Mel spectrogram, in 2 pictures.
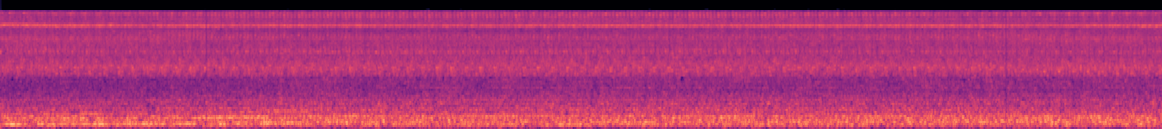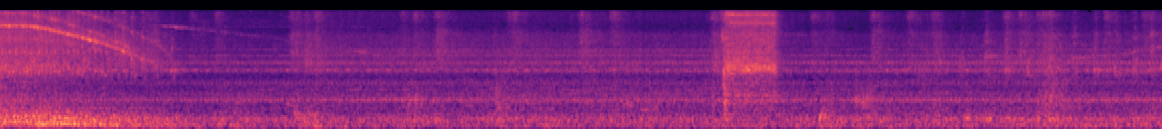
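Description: Paper towel rewinding machine running at speed with a steady high whine, which glides down about halfway through as the machine winds down at the end of winding a log. A short loud hiss comes later, and near the end the whine begins to rise again as the next cycle speeds up.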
